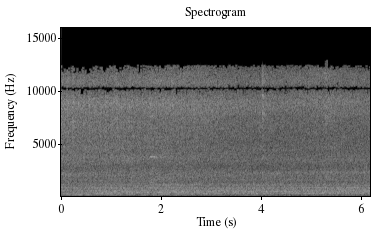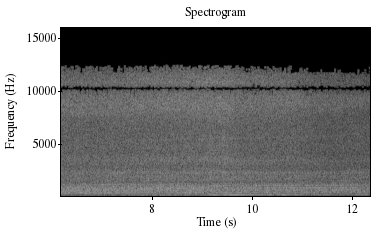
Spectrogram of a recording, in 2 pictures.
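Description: Merseyrail electric train pulling out of an underground station, a steady, loud motor hum and rumble whose tones rise slowly in pitch as it gathers speed.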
